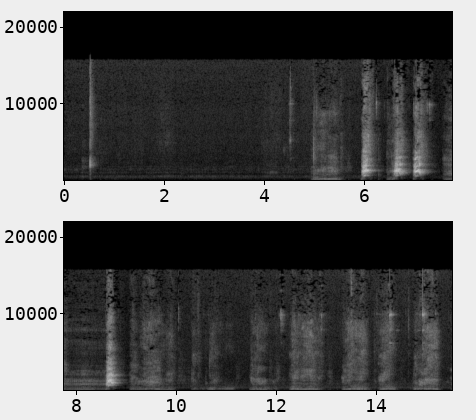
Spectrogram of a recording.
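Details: Small dog attacking a Doberman: after about five seconds of near silence, a run of sharp barks breaks out, then harmonic growling snarls and further barks repeated roughly every second until the end.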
